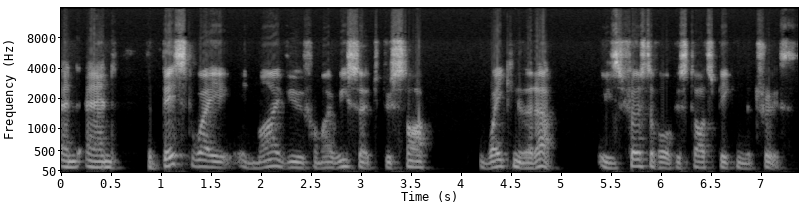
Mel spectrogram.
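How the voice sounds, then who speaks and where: The voice has ordinary pitch variation, a moderate pace, and a somewhat breathy sound. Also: man, medium pitch for a man. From South Africa, Pretoria. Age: 50s. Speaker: author. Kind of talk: interview.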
